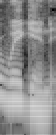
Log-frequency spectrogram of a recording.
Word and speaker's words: Wiggin: Ender Wiggin. Go back to Spago. No, fuck you. – The movie about young Ender Wiggin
